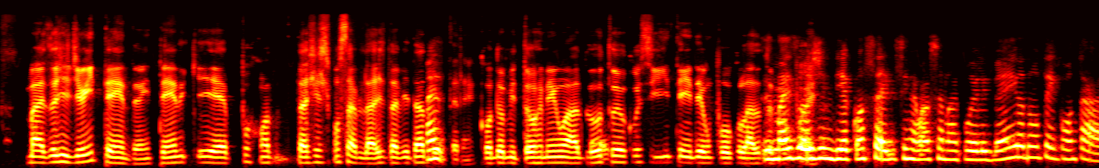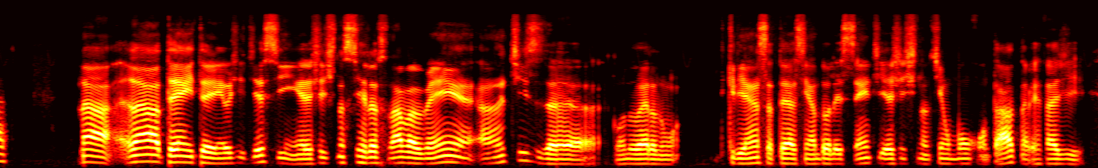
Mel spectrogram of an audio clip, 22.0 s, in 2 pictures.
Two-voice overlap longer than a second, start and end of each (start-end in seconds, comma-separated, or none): none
